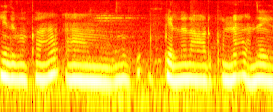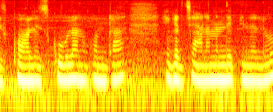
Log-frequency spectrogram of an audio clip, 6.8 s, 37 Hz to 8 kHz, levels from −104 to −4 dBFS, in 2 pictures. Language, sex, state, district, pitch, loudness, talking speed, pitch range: Telugu, female, Andhra Pradesh, Manyam, 180 Hz, -15 LUFS, 115 wpm, 170-185 Hz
